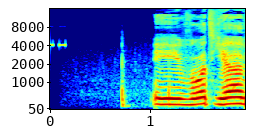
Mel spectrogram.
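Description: A young woman speaks quietly and tensely close by.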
